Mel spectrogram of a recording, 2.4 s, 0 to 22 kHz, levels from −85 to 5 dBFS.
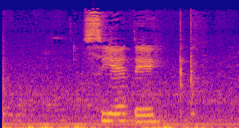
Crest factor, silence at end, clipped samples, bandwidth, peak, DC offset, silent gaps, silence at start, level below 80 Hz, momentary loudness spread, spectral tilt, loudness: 14 dB; 0 s; under 0.1%; 17 kHz; 0 dBFS; under 0.1%; none; 0.05 s; -24 dBFS; 16 LU; -3 dB/octave; -12 LUFS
